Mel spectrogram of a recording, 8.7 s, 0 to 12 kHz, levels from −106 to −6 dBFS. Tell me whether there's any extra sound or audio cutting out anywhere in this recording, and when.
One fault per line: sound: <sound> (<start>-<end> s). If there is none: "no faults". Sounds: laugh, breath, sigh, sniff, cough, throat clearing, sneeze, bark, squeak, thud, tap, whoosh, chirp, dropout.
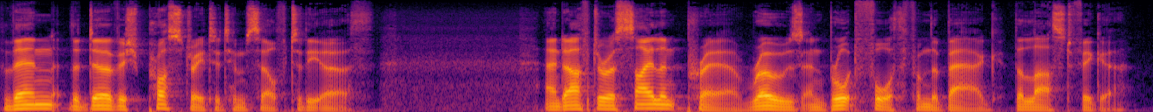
no faults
